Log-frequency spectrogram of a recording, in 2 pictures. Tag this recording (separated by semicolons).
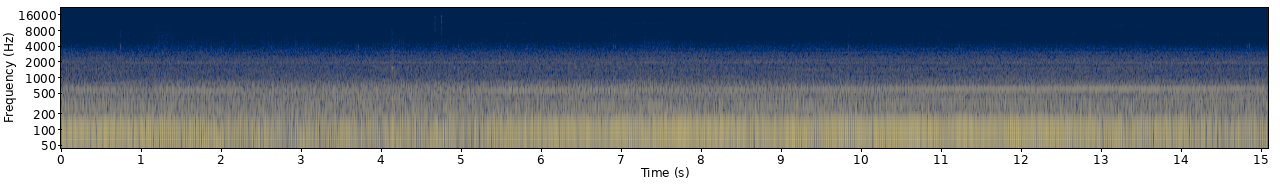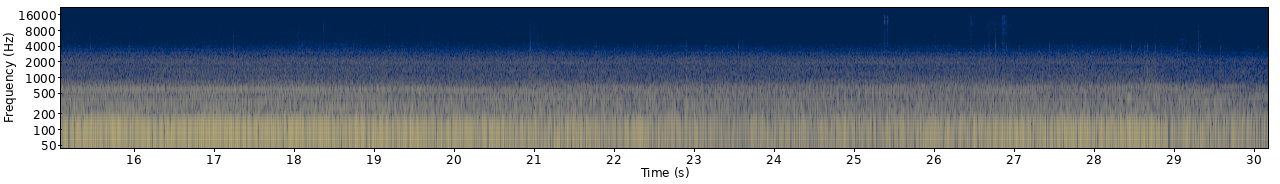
digging; gears; transport; cabin; truck; transportation; inside; volvo; sand; loader; lorry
